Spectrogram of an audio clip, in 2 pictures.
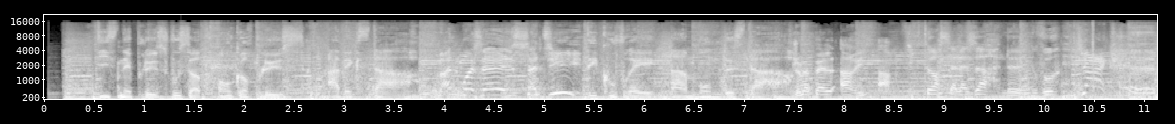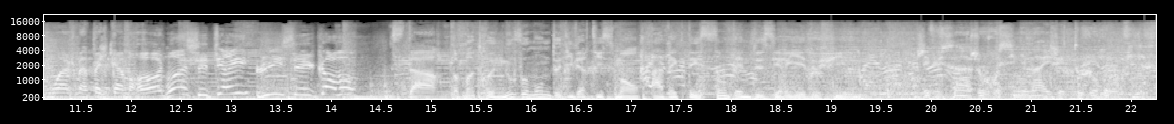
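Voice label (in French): evenement enthousiaste, voix off publicite, homme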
